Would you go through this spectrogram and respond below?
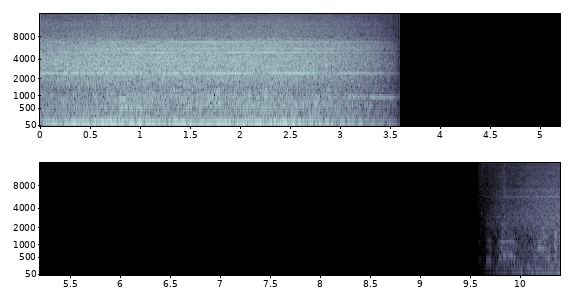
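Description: An airliner lands on autoland at Dakar, Senegal: a loud, steady engine and rolling roar lasts a few seconds, then cuts off to silence, and a faint noise returns at the very end.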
